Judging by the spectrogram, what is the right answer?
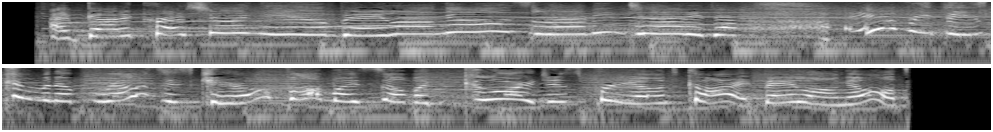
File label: Commercial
